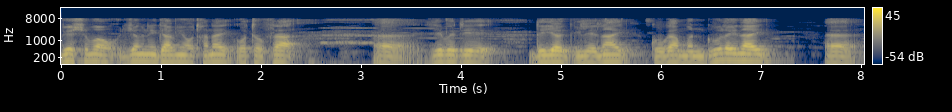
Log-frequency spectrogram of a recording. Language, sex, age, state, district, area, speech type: Bodo, male, 60+, Assam, Chirang, rural, spontaneous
